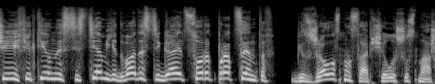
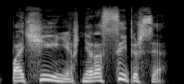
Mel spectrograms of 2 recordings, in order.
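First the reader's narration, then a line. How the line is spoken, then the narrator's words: Grumbling. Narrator (Russian): проворчал Лайер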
